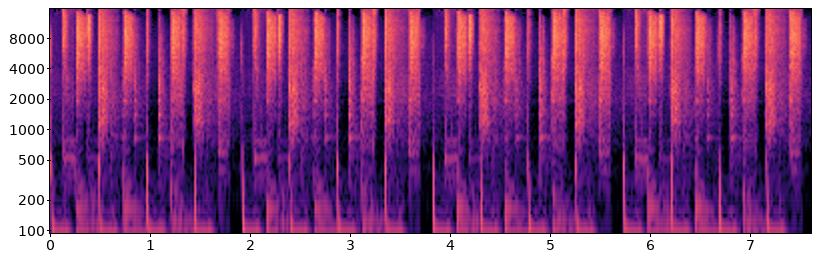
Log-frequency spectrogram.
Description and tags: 19 summer full
126-bpm, drum-loop, loop, minimal-house, patterns, percussion, percussion-loop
